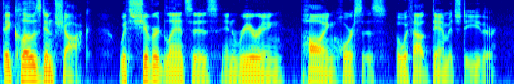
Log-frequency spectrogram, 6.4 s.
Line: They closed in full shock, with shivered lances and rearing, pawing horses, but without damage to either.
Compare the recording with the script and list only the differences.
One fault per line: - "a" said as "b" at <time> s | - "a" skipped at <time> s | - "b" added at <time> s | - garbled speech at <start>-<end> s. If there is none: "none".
- "full" skipped at 0.7 s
